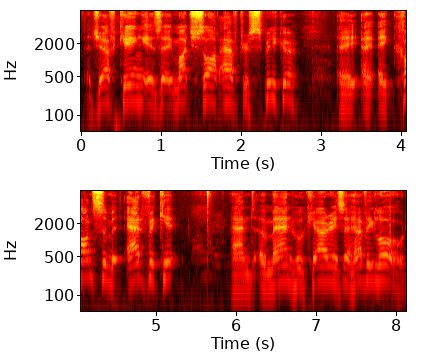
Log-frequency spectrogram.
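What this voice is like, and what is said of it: Welsh accent, pleasing radio voice. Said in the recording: “your accent, it's such a gift ... you have a wonderful radio voice, and the accent is divine ... I'm of Welsh background”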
